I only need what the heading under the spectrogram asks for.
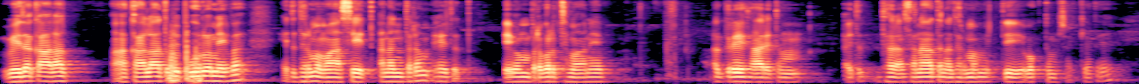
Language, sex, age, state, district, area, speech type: Sanskrit, male, 30-45, Karnataka, Uttara Kannada, rural, spontaneous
